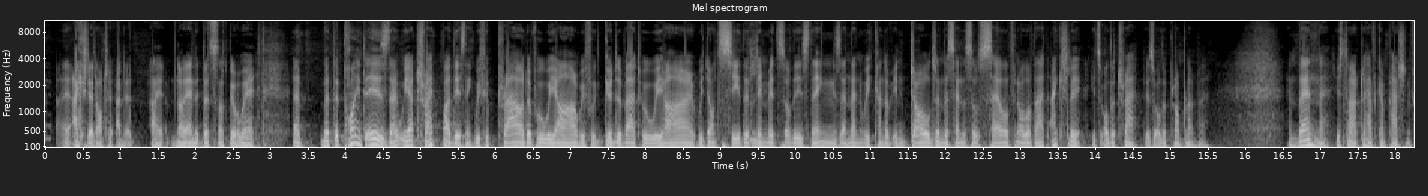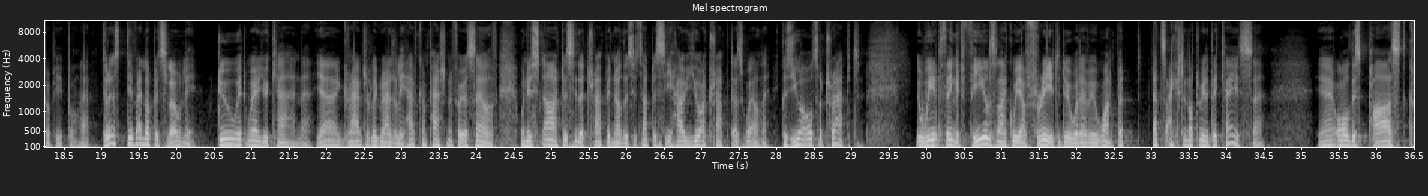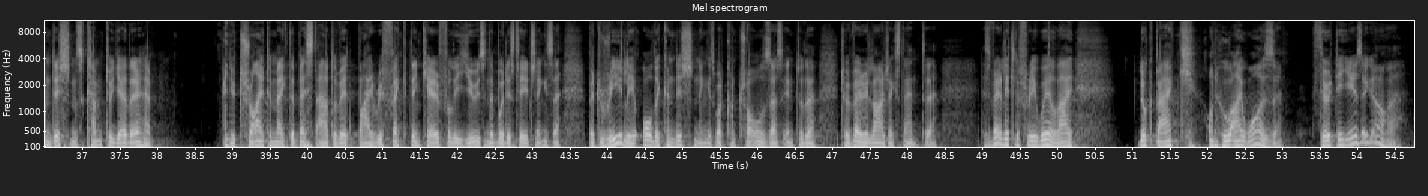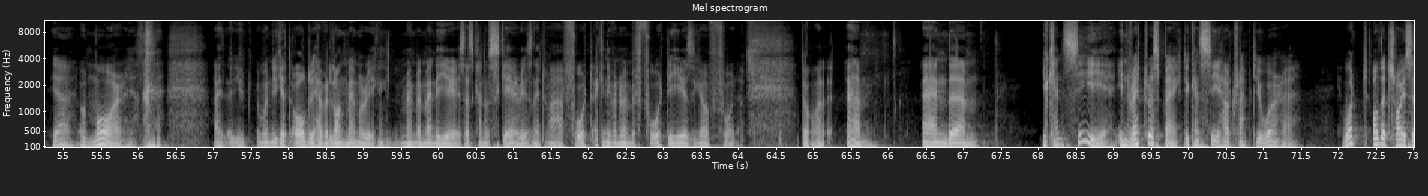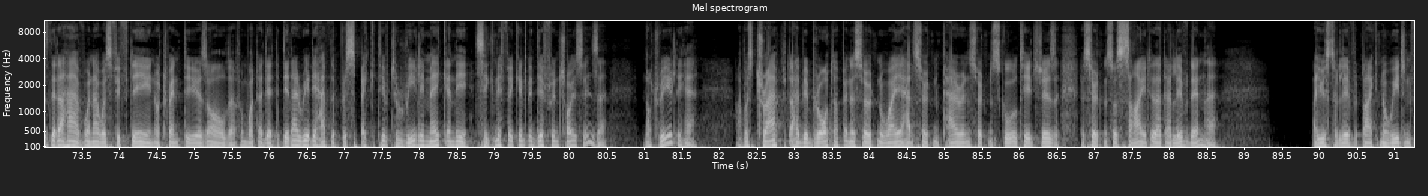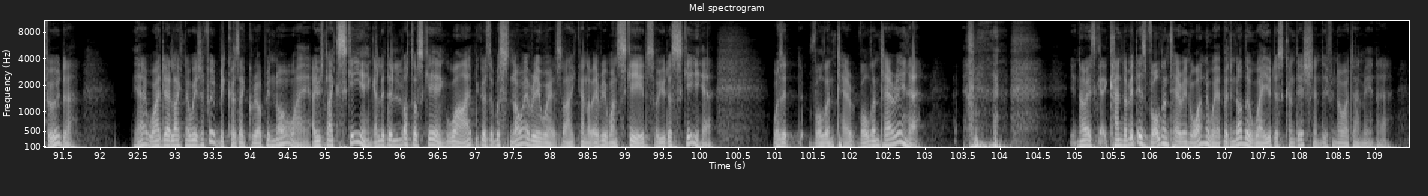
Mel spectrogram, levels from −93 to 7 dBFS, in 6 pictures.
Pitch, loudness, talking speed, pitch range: 105 Hz, -21 LUFS, 215 wpm, 95-120 Hz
